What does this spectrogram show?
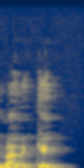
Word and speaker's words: mannequin: इन्हें कहा जाता है मैनेकिन और इसकी स्पेलिंग होती है MANNEQUIN।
